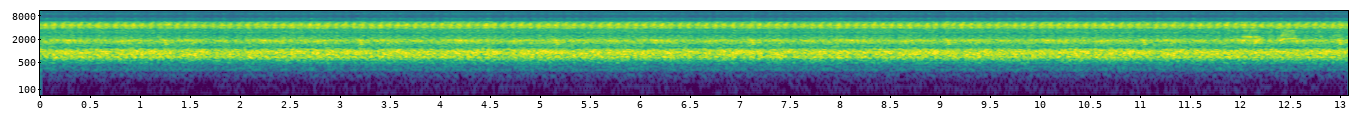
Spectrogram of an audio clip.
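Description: Steady rumble of a running train: an even, unbroken noise with no distinct beats or pitch changes.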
